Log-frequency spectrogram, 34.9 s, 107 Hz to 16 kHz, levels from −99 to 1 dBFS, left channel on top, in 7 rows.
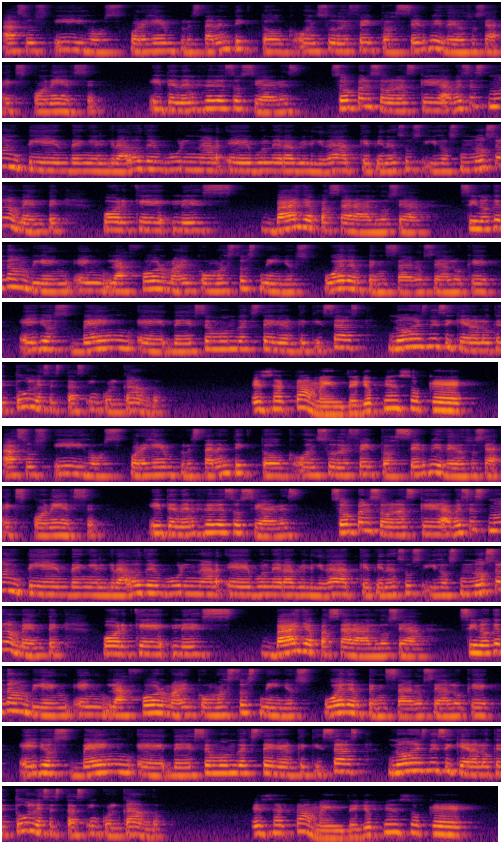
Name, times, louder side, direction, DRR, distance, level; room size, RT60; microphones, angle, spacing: voice 1, 0.0-6.0 6.5-8.0 8.3-15.6 16.0-17.1 17.6-19.2 19.6-31.6, right 2 dB, 30° right, 0.8 m, -31 dB
voice 2, 32.4-34.6, left 3 dB, 70° left, 0.8 m, -29 dB
13.0 x 9.1 x 8.8 m
head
